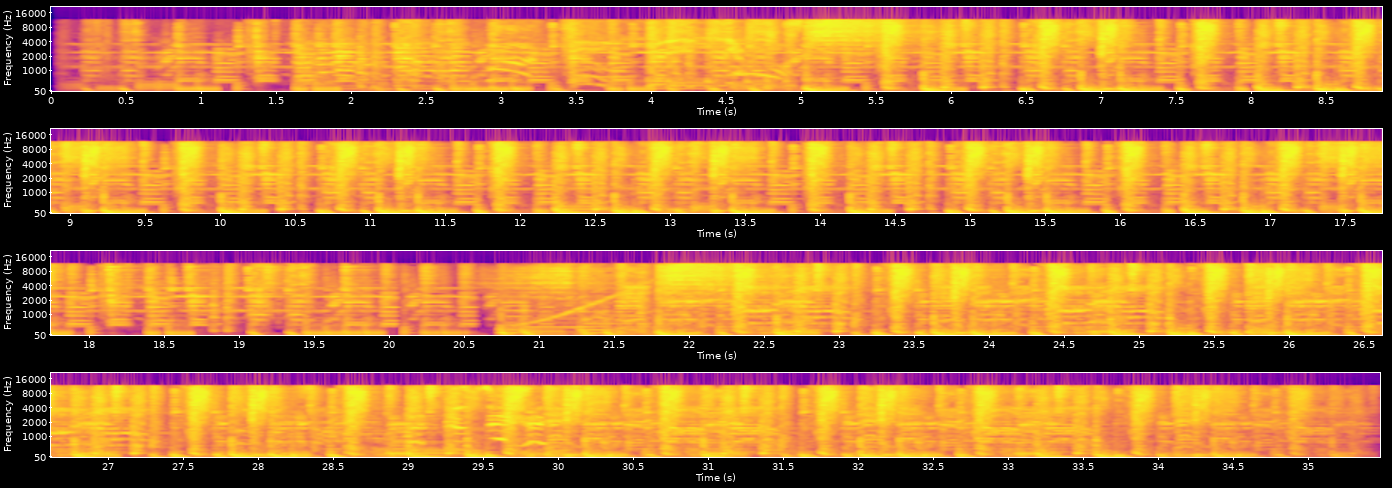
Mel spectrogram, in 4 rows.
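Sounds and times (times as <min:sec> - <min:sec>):
funky song: 0:00.1 - 0:35.4.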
